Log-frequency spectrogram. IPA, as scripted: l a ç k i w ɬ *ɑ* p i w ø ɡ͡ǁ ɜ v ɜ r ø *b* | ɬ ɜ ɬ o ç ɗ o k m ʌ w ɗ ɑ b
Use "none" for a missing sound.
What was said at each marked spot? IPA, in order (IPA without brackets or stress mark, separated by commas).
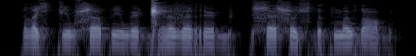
ʌ, b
